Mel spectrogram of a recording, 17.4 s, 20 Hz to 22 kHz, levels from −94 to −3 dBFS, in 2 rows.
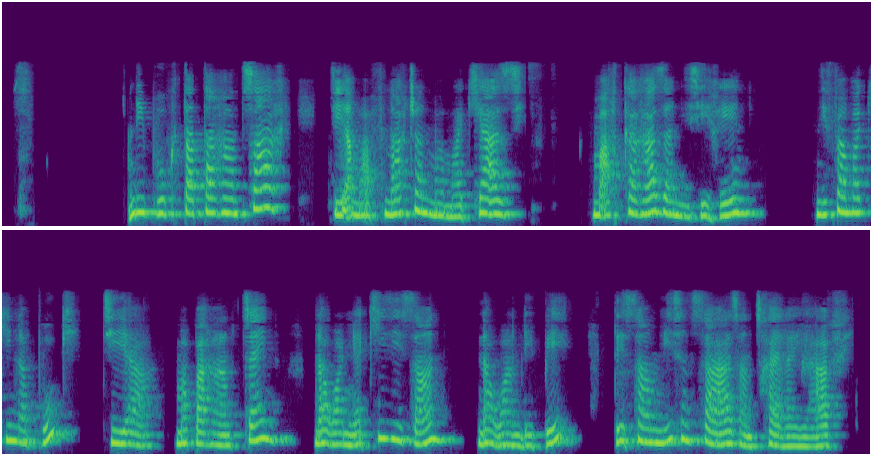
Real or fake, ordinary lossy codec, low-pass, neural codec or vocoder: real; AAC, 32 kbps; 7.2 kHz; none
